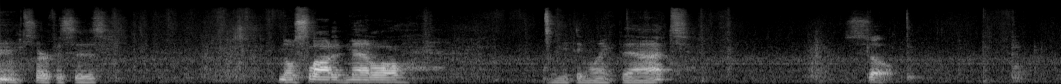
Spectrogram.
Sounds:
inside a small room, Speech

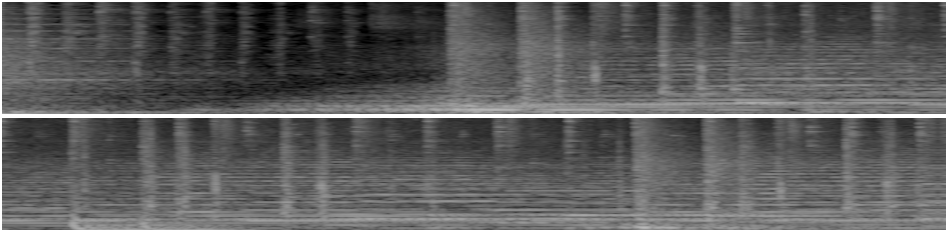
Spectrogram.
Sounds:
Music

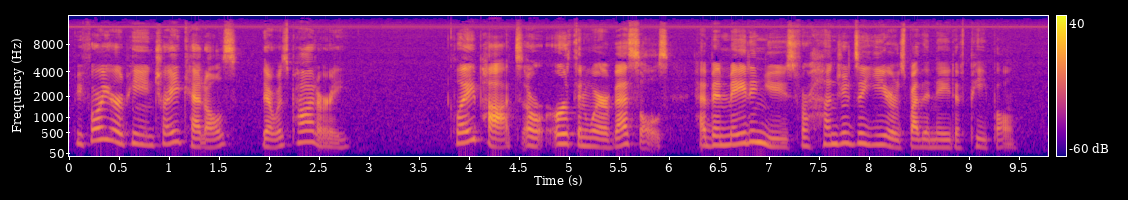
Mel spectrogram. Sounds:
Speech

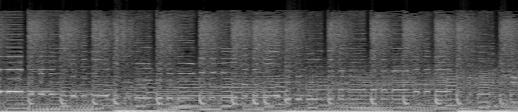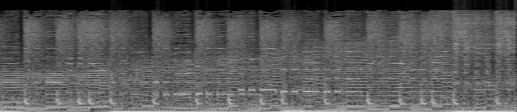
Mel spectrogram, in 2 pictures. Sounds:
Music

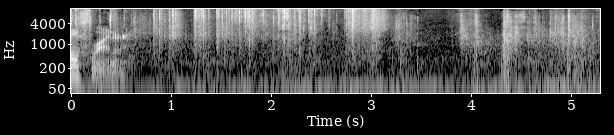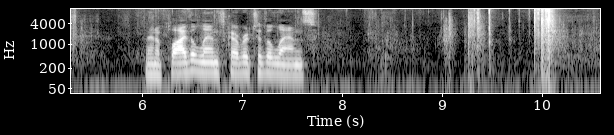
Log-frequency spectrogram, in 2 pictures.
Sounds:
Speech, crinkling

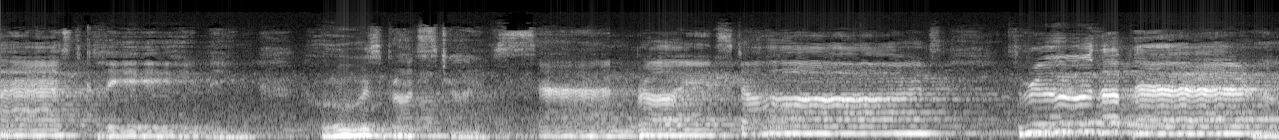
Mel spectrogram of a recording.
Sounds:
Male singing

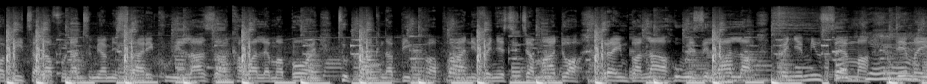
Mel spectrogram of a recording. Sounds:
Music, Ska, Jazz, Funk

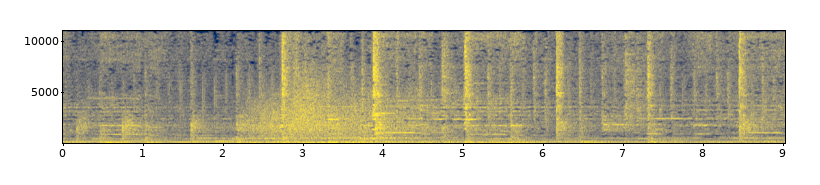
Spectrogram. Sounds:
Music

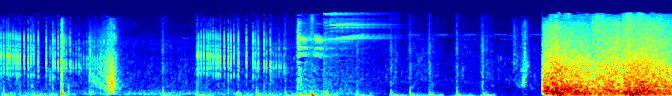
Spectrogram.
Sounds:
outside, rural or natural

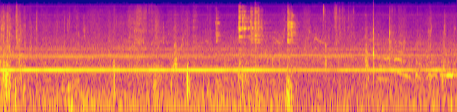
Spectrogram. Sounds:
Speech

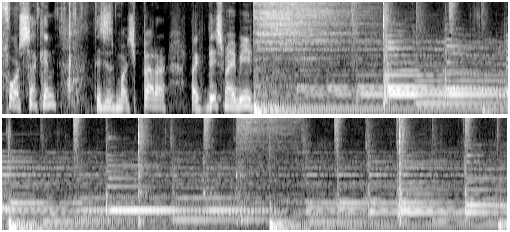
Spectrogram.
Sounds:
Keyboard (musical), Piano, Electric piano

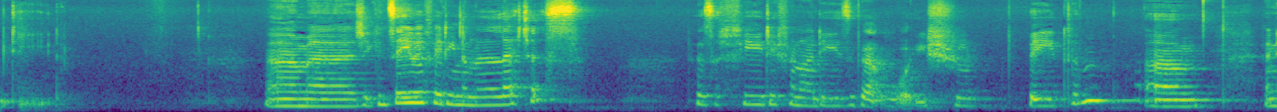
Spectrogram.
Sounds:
Speech

